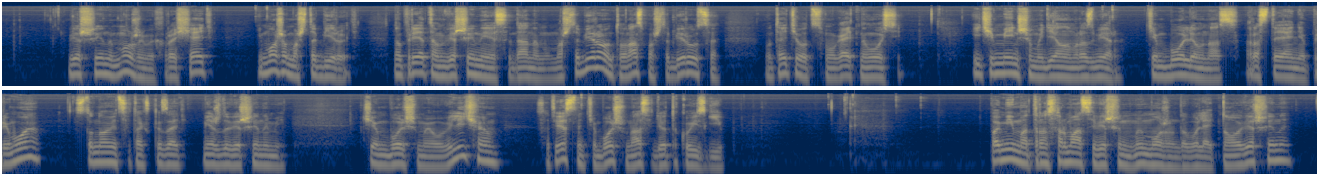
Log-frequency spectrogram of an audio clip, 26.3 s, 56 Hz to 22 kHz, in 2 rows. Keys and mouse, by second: 1.2 r, 2.6-21.3 middle drag, 6.5 s, 16.6 s, 21.3-26.3 drag.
